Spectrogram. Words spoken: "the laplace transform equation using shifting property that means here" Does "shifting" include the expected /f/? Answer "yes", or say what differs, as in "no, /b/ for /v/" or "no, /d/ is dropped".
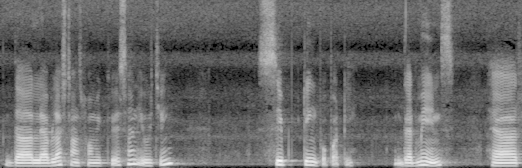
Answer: no, /p/ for /f/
